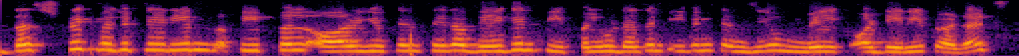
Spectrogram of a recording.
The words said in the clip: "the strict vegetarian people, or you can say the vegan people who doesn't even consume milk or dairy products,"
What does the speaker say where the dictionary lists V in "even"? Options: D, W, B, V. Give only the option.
V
